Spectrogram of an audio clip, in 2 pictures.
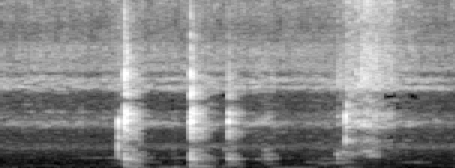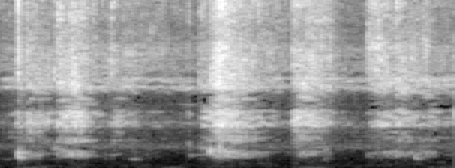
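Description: Raw potato sticks dropped by hand into a pot of water, a few at a time, splashing repeatedly. A few sharp knocks against the pot about a second in.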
